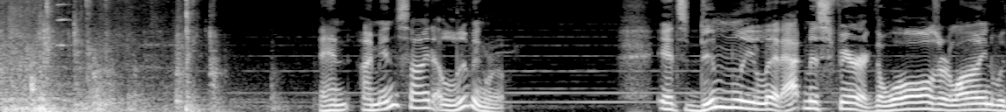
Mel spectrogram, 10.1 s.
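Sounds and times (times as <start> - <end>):
elevator doors opening: 0.0 - 2.9
speech: 3.2 - 5.1, 6.6 - 10.0.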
